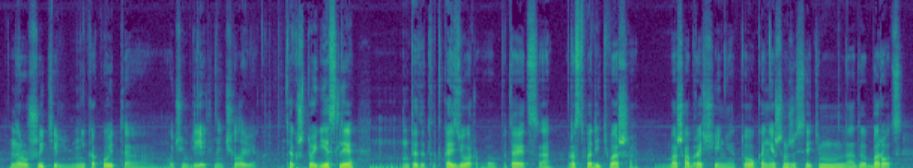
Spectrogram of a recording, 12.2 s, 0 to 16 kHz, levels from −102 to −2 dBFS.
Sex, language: male, Russian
